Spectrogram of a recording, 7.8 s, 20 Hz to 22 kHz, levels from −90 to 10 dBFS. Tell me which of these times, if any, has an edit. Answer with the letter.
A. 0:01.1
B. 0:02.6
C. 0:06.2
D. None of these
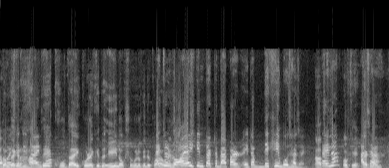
D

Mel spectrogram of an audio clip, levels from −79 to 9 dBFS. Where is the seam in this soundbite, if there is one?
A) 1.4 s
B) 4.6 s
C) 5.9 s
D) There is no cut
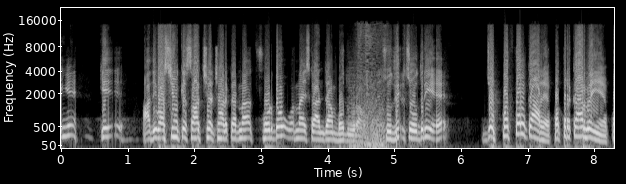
B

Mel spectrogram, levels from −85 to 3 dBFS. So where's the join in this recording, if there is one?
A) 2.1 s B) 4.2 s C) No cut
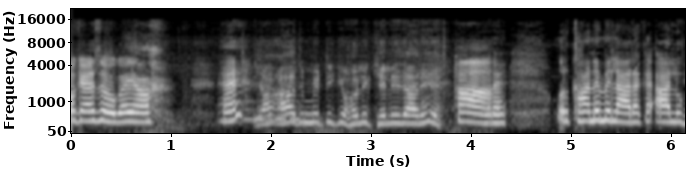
B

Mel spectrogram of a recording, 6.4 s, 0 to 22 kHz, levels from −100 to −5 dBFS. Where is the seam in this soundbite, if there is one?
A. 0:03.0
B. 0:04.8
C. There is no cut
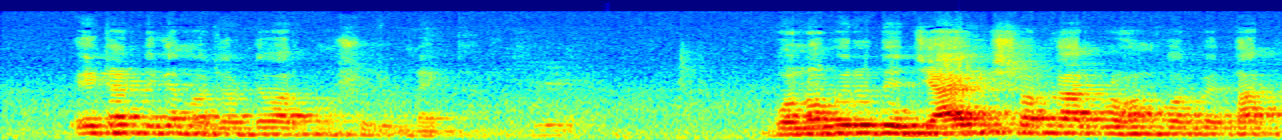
A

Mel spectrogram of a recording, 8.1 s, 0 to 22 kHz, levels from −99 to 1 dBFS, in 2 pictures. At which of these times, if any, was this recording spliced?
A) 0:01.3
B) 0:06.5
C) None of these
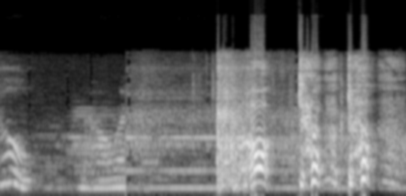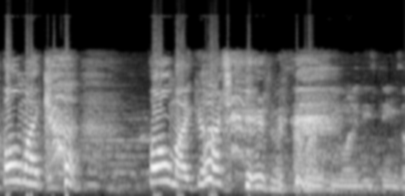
A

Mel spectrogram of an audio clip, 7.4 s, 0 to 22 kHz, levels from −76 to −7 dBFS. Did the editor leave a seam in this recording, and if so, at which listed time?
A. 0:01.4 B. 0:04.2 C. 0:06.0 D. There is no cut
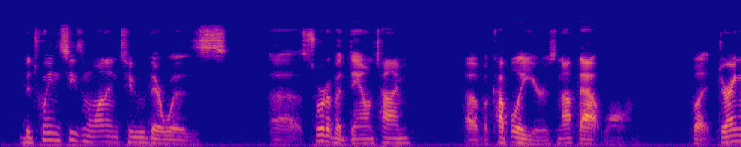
B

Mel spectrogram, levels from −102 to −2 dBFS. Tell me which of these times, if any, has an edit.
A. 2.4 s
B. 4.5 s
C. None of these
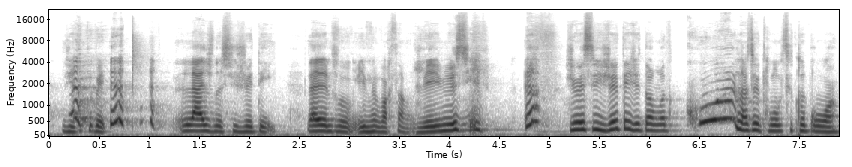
C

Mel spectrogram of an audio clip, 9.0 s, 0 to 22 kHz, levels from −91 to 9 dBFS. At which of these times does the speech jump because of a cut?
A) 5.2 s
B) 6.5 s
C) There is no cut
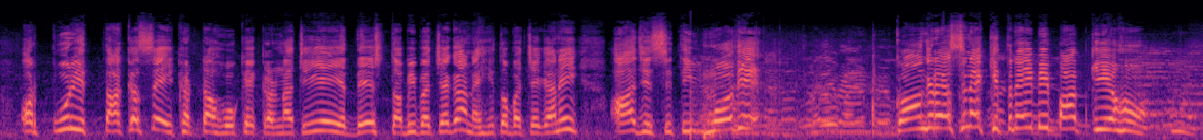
A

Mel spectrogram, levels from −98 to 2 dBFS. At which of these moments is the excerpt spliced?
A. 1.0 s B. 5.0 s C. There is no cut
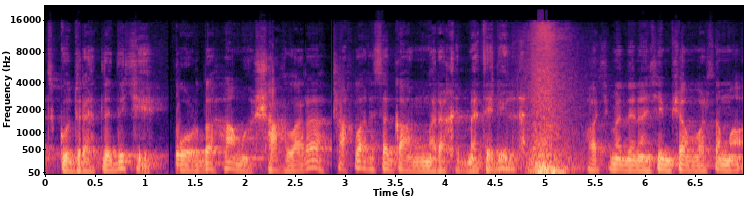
B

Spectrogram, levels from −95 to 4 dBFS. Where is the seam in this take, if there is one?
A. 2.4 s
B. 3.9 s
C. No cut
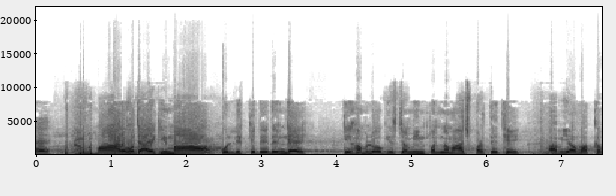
A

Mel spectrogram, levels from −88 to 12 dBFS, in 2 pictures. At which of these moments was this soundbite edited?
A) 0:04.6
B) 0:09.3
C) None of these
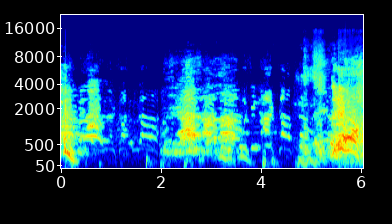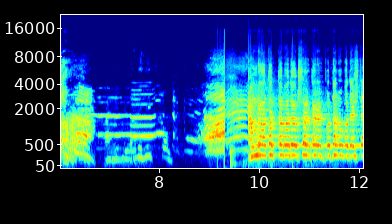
B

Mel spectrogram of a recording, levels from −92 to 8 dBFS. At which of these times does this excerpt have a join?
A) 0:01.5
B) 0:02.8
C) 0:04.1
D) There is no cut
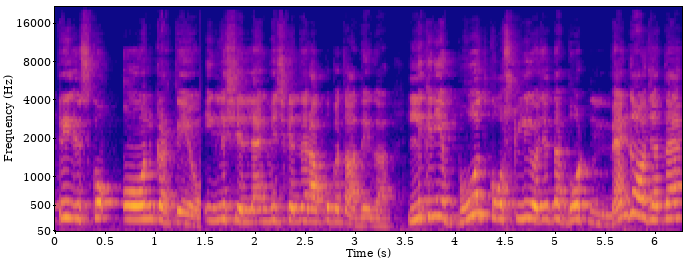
A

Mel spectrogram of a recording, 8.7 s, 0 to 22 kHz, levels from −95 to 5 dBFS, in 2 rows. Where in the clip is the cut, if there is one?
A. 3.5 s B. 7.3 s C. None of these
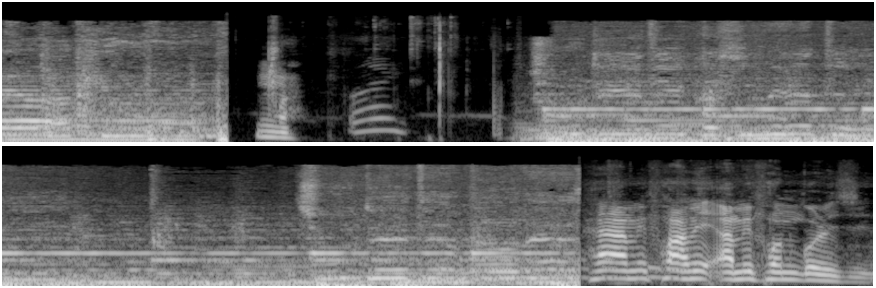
B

